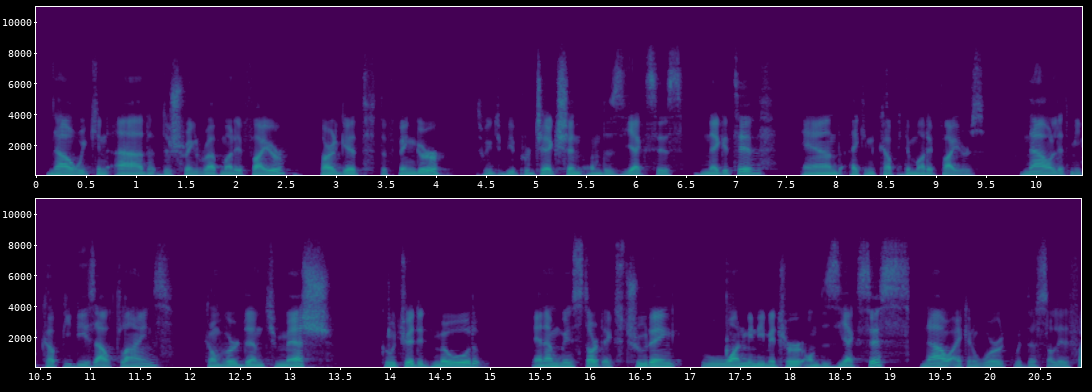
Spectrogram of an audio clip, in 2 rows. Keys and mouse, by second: 0.2-2.4 drag, 2.9 click, 4.3 click, 5.4 click, 6.0 click, 6.3 click, 7.5-8.9 drag, 10.4 shift+d, 12.0 alt+c, 13.7 Tab, 14.0 a, 15.2 e, 16.9 click, 19.2-20.5 drag.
